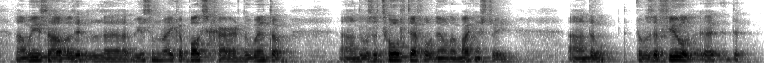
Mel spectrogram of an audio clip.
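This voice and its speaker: This man talks very fast with a Dublin accent, his pitch medium and its variation ordinary. His tone is dark and mellow, and somewhat breathy. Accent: Dublin inner-city Irish. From Ireland, inner-city Dublin. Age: 60s. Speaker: retired football manager and player, podcast guest. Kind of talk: casual interview. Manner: animated storytelling.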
